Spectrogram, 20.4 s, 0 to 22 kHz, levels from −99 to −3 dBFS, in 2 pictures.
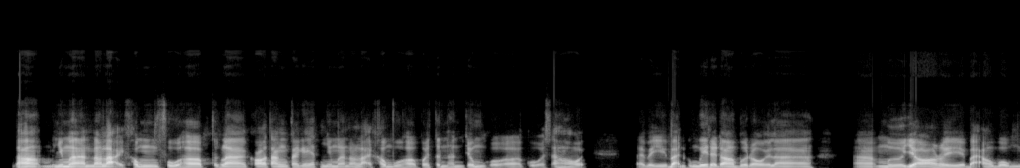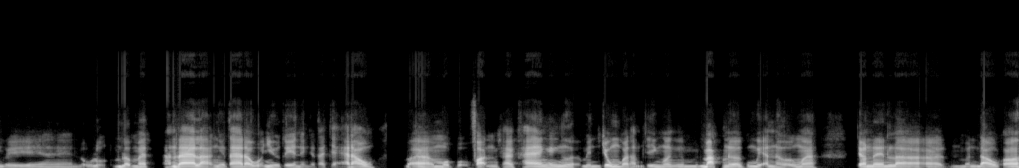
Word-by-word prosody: Đó, - - +7
nhưng 125 +2 +3
mà 100 -5 +7
nó 100 +8 +3
lại 140 - +6
không 135 +1 0
phù 105 - +1
hợp, 100 -1 +4
tức 150 - -7
là 100 -10 +5
có 155 - +3
tăng 120 -4 +1
target 135 +8 -2
nhưng 130 -2 -3
mà 105 -2 -2
nó - - -4
lại - - -2
không 130 -1 -3
phù 120 - -5
hợp 110 - -1
với 135 - -3
tình 100 - -6
hình 100 -1 -7
chung 115 +1 -3
của 85 -3 -5
của - - -9
xã - - -7
hội. - - -3 0.5
Tại - - -6
vì 105 +1 -3
bạn - - +2
cũng 130 +3 -4
biết 150 +2 +4
rồi - - +3
đó, 125 +4 +5
vừa 125 -3 -2
rồi 100 -2 0
là, 95 -1 -3 0.4
ờ, 100 -1 -4
mưa 120 +4 -2
gió 120 +6 +4
rồi 90 -7 0
bão 135 - -2
bùng, 90 -2 -3
rồi, 85 0 -8 0.4
lũ - - -13
lụt - - -11
tùm 85 - -3
lum 95 +4 -1
hết, 135 +2 -2
thành 90 - 0
ra 105 +2 +9
là 85 -5 +3
người 90 -1 -7
ta 100 +2 +3
đâu 105 +1 +2
có 130 - -5
nhiều 110 -8 -3
tiền 85 -1 -4
để 80 - -12
người - - -20
ta - - -9
trả - - -2
đâu. 115 +2 +2 0.3
Và 90 -1 +1
một 90 0 -3
bộ - - -13
phận 95 - +2
kha 110 0 -2
khá - - 0
cái 160 -1 -2
người 105 -9 -2
ở 90 - -18
miền 95 0 -6
Trung 120 +1 +1
và 115 - -1
thậm - - -8
chí 130 - -5
ngoài 110 -8 -4
người 95 - -7
miền 95 +3 -5
Bắc 115 - +5
nữa 105 -1 0
cũng 145 - -4
bị - - -1
ảnh 95 - -4
hưởng 95 +2 -6
mà, 95 +1 -2 0.4
cho 115 - +4
nên 110 0 +2
là 85 -2 -1
mình 90 0 -11
đâu 100 +1 +2
có 120 +3 +2
105 Hz, 275 wpm, -26 LUFS, 95-120 Hz, 0.5 s, ra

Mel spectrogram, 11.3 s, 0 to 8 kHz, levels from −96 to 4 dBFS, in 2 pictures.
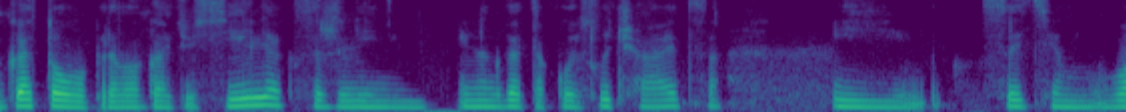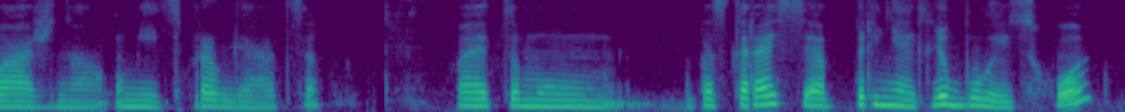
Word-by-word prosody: готова 170 -1 +5
прилагать 155 0 -3
усилия. 195 +2 +2
К - - -27
сожалению, 160 -2 -5 0.2
иногда 165 0 -1
такое 165 0 -6
случается. 175 +1 -6 0.6
И 160 -2 -3 0.3
с - - -12
этим 160 -2 -3
важно 155 -1 -1
уметь 165 -3 -2
справляться. 155 -4 -3 0.7
Поэтому 175 -1 +1 0.4
постарайся 195 +1 +4
принять 205 -4 +3
любой 195 -8 +5
исход. 290 - +2
165 Hz, 100 wpm, -36 LUFS, 155-185 Hz, 0.7 s, готова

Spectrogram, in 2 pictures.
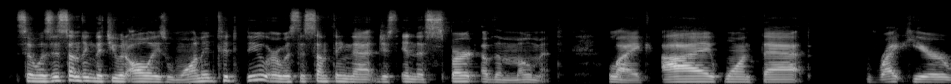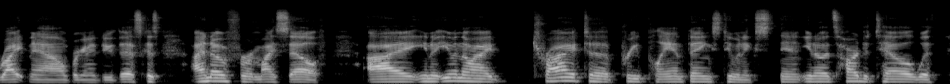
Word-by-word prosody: So 150 -2 +1
was 140 0 +4
this 175 0 +5
something 180 -4 +4
that 135 0 +1
you 150 - +2
had 140 - +3
always 130 -2 +3
wanted 135 +8 -2
to 185 - +1
d 180 - -11
do, 200 +3 +1
or 145 -2 +1
was 130 0 +2
this 135 0 -1
something 140 -1 -1
that 120 0 -1
just 125 0 -4
in 130 -2 0
the 115 -1 -3
spur 140 +5 +1
of 120 -3 -4
the 110 - -6
moment, 105 +2 -9 0.4
like, 100 -5 -1
"I 125 +1 +6
want 120 -1 -3
that 115 0 +1 0.7
right 125 +2 -1
here, 115 -2 -1
right 115 +1 +1
now, 110 -2 -2
we're 110 - -5
gonna 105 0 -4
do 110 +1 -5
this," 120 +2 -1
'cause - - -2 0.3
I 140 - +3
know 150 -1 +3
for 135 -3 -4
myself, 115 -2 -1 0.4
I 125 +2 +5
you 130 +2 -1
know, 135 - +1
even 155 +4 0
though 145 -1 +2
I 130 -2 +1 0.3
try 160 +2 +2
to 140 -6 -3
pre-plan 125 -3 -3
things 125 -1 -2
to 125 -3 -4
an 110 - -5
extent, 115 +3 -4
you 135 - -1
know, 130 0 0
it's 130 0 -3
hard 145 -1 -1
to 130 - -3
tell 125 -2 -1
with 115 -2 -2
125 Hz, 190 wpm, -22 LUFS, 115-140 Hz, 0.7 s, I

